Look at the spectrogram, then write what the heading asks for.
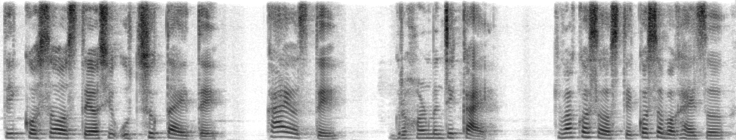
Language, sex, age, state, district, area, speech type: Marathi, female, 30-45, Maharashtra, Wardha, urban, spontaneous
